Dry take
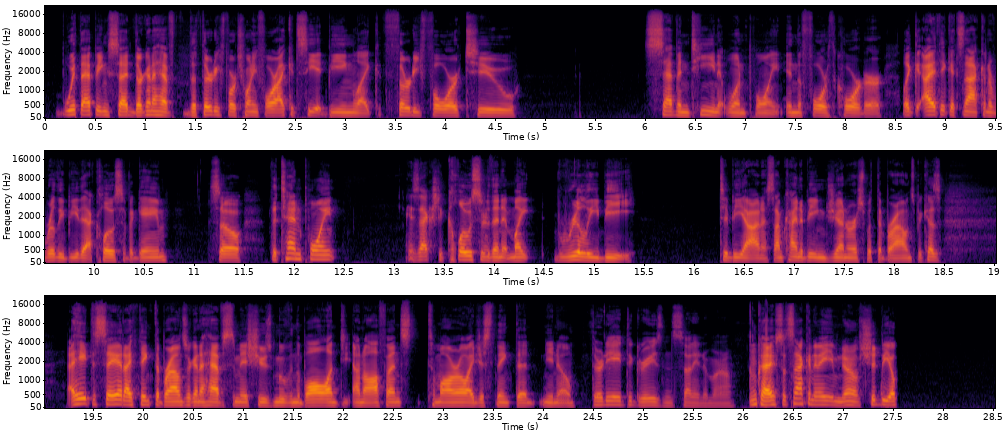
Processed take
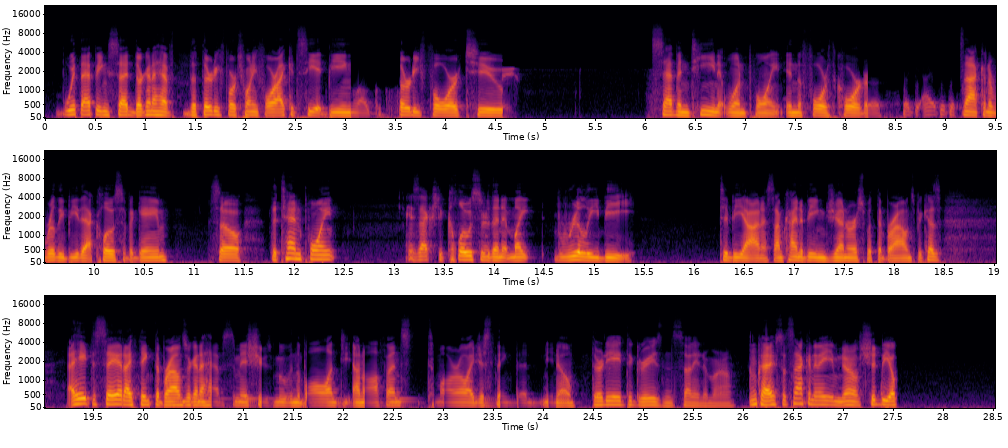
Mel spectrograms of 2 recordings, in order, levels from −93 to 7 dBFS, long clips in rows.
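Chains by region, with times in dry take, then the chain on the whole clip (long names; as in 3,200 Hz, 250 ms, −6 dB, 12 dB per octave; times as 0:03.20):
0:03.05–0:03.56: Chebyshev low-pass filter 1,000 Hz, order 6 + mains-hum notches 60/120/180 Hz + downward compressor 3 to 1, threshold −45 dBFS
0:04.57–0:06.08: Butterworth high-pass 420 Hz 96 dB per octave + voice inversion scrambler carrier 2,600 Hz
0:08.22–0:09.16: Chebyshev low-pass filter 530 Hz, order 3 + downward compressor 8 to 1, threshold −41 dBFS
0:12.28–0:15.23: notch comb filter 840 Hz + one half of a high-frequency compander encoder only
0:20.28–0:24.14: mains-hum notches 50/100/150/200/250/300/350 Hz + volume swells 451 ms
whole clip: low-pass filter 3,000 Hz 12 dB per octave; spectral tilt −4 dB per octave; automatic gain control gain up to 3 dB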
